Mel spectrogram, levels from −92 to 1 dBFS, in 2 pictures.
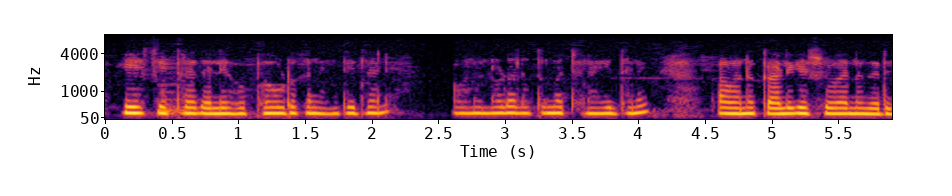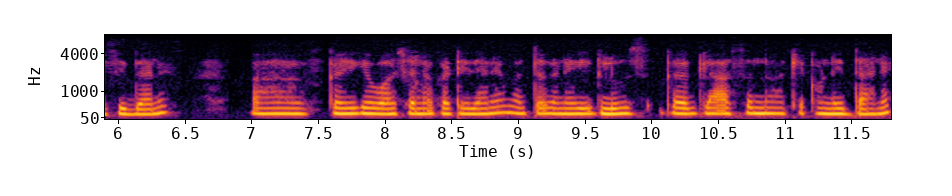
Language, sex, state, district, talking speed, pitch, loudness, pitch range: Kannada, female, Karnataka, Mysore, 110 wpm, 200 Hz, -16 LUFS, 195-210 Hz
